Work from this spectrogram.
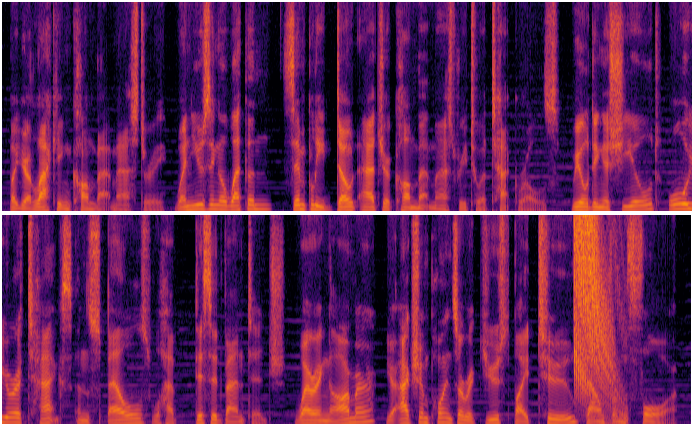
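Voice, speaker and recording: Man narrating a tutorial, lively intonation. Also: medium pitch, normal speed, hardly any pauses. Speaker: tutorial host. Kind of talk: scripted explainer narration. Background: background music.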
